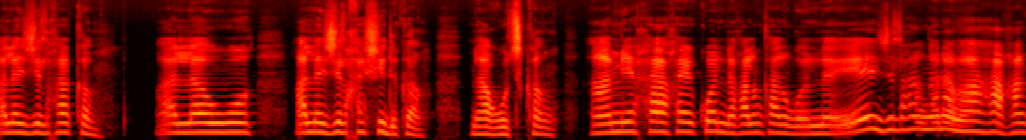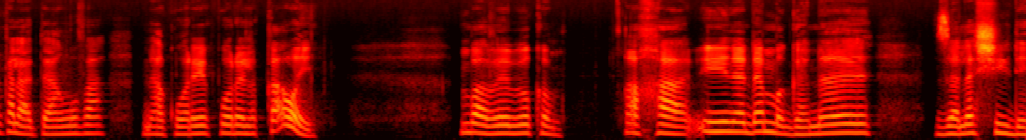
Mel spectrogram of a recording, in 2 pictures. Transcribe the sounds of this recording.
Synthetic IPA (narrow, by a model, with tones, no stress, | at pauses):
a˦la˦ʒi˦lxa˦ka˨m | a̰˨la˦wo˦ | a˨la˦ʒi˦lxa˦ʃi˦dka˨mna˨ɣu˨t͡ʃka˨m | a˨mi˦xa˦xa˦ko˦lda˨xa˦lka˦lɡo˨lna˨e˦ʒi˦lxa˦ŋɡa˦na˦ma˦xa˨xa˦ŋka˦˨la˨ta˨ŋu˦va˦ | na˨ko˨ɾa˦ko˦ɾa˦lka˦wa˨i˨˦ | m˦ba˨va˦i˦ba˦ka˨m | xa˨xa˨i˦na˦da˦ma˨ɡa˨na˦ | za˨la˦ʃi˦da˨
